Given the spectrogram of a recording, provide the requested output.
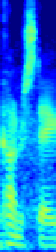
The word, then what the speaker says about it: Kandersteg: The dog is in Kandersteg. I'm in Kandersteg, actually, that's the way it's pronounced.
